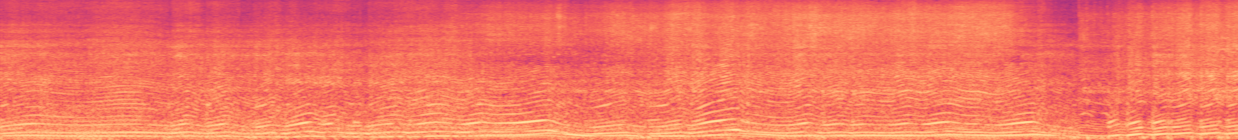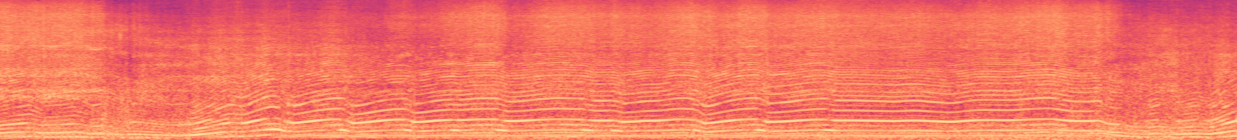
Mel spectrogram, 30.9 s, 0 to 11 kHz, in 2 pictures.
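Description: Arctic Cat Catalyst snowmobile's two-stroke engine revving up and down as it is ridden through deep powder, the pitch rising and falling with the throttle. The throttle comes off briefly about 13 seconds in, again about 17 seconds in and just before the end.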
